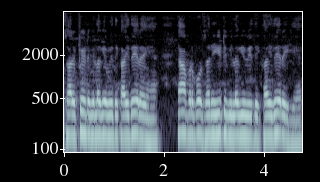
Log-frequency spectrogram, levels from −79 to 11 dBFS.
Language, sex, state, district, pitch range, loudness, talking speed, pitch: Hindi, male, Haryana, Rohtak, 145-150 Hz, -12 LUFS, 265 wpm, 150 Hz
